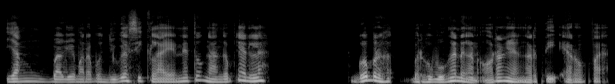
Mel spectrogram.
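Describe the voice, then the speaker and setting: Brief: man, gravelly, dry close sound, patient explainer, slangy with English words. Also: mid-range voice, brisk, a little mellow, no echo. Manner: explains with examples, slangy Jakarta register, mixes in English words. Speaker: guest. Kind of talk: casual podcast chat.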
